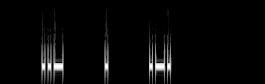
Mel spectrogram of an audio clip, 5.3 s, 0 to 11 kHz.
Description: Morse code, heard as a keyed tone, about 20 wpm, spaced as for 8 wpm, 700 Hz. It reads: UER
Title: 218 Lesson 35e - Number 0 - Three Characters 20wpm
